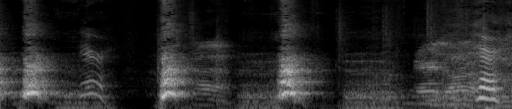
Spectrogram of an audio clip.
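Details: Great Dane that dislikes a measuring tape gives three loud, separate barks a little over a second apart, with a woman's voice speaking between them and a whiny vocal sound at the close.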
